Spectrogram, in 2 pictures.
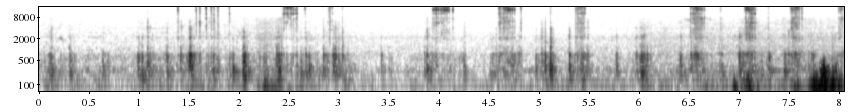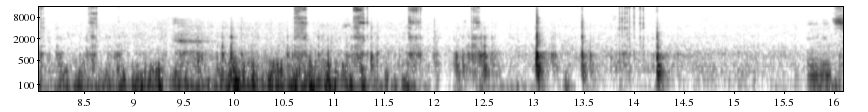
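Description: Socket ratchet clicking in short irregular runs as 10 mm screws are snugged down into plastic windshield-trim clips, with a louder knock about eight seconds in.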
